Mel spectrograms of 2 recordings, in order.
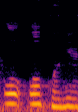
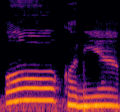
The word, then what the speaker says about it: oogonia: namanya oogonia jadi males bacanya oogonia jangan kau Nia bukannya oogonia nah ini jumlahnya sekitar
